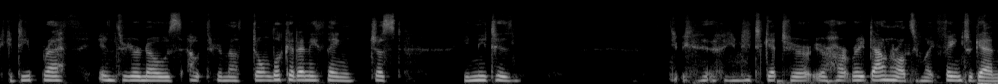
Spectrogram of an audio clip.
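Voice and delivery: very low, nurse-like voice. Guiding someone to breathe so they won't faint again, full nurse mode. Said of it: "he's in like full nurse mode".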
